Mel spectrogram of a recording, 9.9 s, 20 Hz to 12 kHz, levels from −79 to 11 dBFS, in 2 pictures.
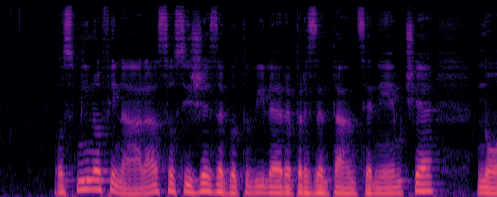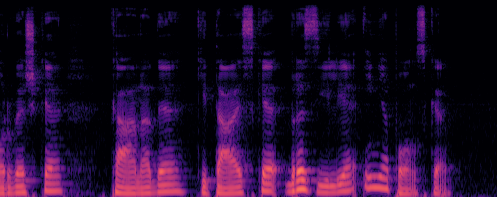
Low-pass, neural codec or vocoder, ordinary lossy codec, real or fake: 10.8 kHz; none; none; real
